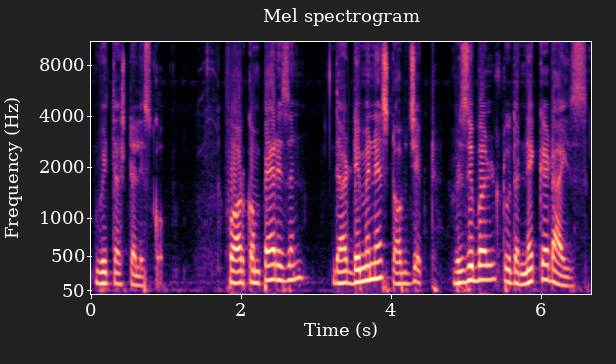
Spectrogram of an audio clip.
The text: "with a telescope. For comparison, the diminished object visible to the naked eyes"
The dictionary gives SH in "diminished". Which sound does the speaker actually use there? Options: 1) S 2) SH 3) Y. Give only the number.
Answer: 1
